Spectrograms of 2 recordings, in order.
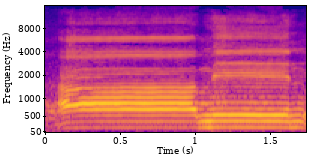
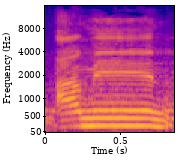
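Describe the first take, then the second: First: The first vowel is long, with a single m. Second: The first vowel is short, with a single m.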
